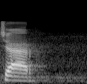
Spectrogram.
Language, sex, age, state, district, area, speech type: Gujarati, female, 60+, Gujarat, Ahmedabad, urban, read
